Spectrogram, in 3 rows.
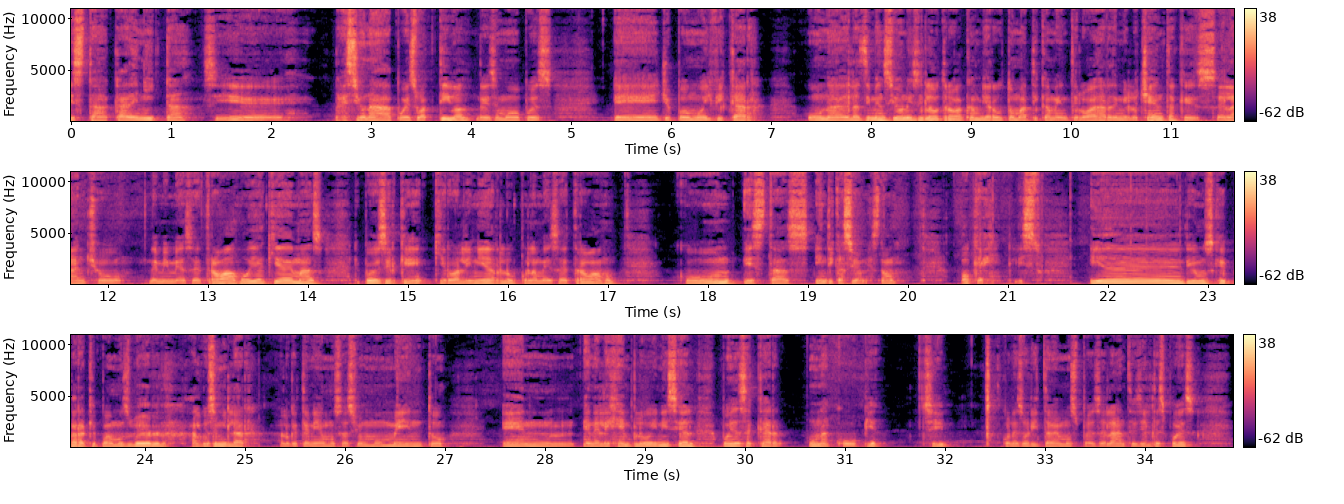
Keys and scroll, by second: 25.1 super+space.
